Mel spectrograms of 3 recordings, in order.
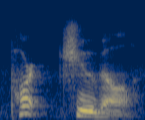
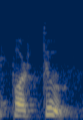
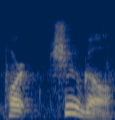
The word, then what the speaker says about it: Portugal: pronunciation because we say Portugal we don't say por Tu we say Portugal like the word picture right or mature the t u sound choo choo Portugal Portugal so at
